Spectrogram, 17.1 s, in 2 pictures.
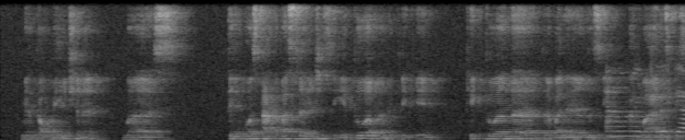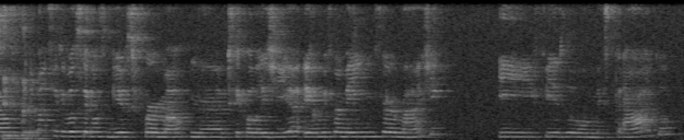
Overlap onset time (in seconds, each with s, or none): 7.6 s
